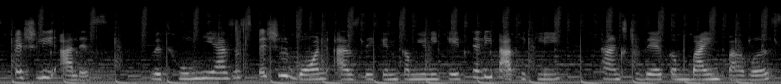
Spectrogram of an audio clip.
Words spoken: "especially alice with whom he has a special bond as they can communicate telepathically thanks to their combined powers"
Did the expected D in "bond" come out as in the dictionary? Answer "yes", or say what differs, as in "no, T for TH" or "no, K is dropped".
no, D is dropped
